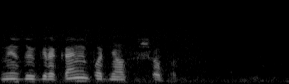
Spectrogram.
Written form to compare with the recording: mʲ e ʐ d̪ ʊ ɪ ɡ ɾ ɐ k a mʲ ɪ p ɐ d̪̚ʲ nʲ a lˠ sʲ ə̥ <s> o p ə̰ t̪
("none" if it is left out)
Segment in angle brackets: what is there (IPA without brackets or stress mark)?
ʂ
